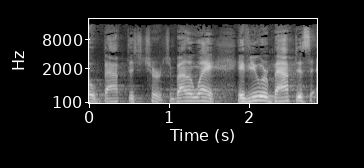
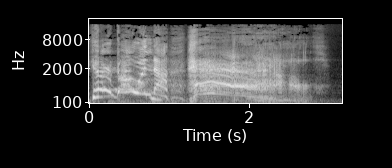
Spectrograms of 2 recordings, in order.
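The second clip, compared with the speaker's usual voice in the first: very high, loud, very slow drawn-out scream; 7 dB louder than usual. Retelling a man holding up a Bible verse screaming at the speaker, retelling a scream. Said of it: "one guy's screaming at me".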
